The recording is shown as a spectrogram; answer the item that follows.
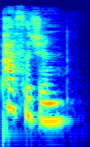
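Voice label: "pathogen", British English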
